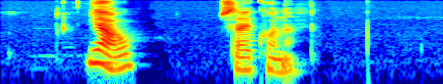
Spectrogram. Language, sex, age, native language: Icelandic, female, 50-59, Icelandic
